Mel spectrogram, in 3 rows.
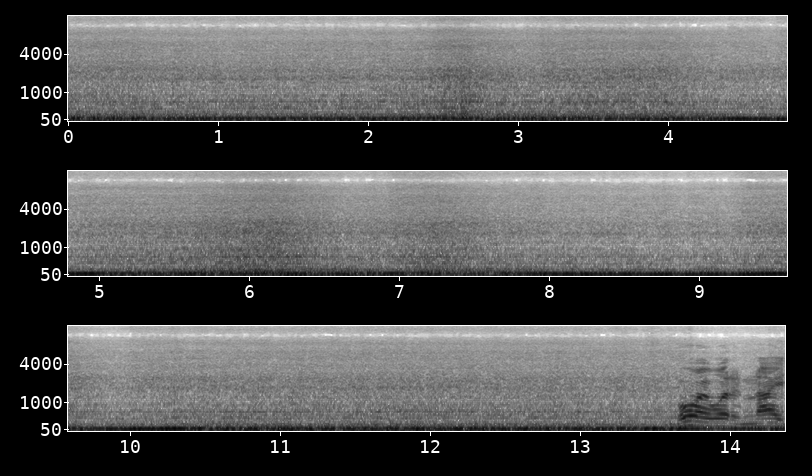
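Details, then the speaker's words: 1967 Plymouth Satellite big-block V8 at a steady loping idle with a few gentle throttle blips. It runs smooth and even; it sounds healthy. "what a nice sounding ride. That big block wants to get up and run, that's for sure."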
